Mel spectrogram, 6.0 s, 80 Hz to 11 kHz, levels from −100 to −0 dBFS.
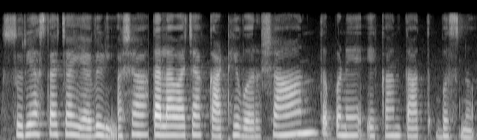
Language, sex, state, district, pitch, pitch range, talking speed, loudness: Marathi, female, Maharashtra, Dhule, 210 Hz, 185-225 Hz, 90 wpm, -20 LUFS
